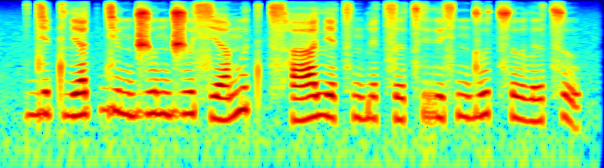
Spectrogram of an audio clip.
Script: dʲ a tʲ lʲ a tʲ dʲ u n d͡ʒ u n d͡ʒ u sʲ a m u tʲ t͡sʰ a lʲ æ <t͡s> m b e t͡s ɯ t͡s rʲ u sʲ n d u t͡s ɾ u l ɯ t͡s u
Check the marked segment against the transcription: correct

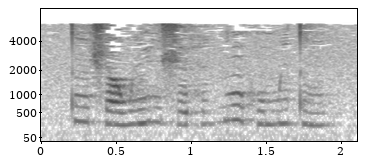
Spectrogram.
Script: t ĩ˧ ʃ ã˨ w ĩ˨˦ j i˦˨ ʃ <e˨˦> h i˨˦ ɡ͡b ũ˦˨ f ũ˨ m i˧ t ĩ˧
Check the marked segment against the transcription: incorrect: e˨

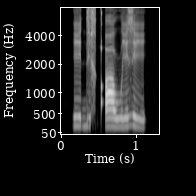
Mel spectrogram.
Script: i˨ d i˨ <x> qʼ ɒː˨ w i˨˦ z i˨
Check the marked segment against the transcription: correct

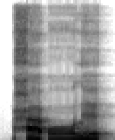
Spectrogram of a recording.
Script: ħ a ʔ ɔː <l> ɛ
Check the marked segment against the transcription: correct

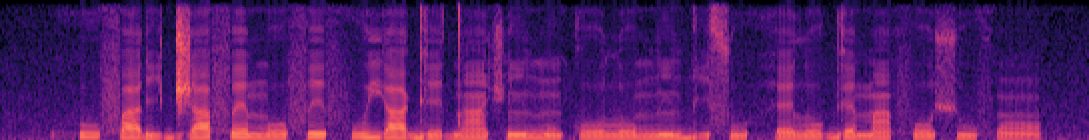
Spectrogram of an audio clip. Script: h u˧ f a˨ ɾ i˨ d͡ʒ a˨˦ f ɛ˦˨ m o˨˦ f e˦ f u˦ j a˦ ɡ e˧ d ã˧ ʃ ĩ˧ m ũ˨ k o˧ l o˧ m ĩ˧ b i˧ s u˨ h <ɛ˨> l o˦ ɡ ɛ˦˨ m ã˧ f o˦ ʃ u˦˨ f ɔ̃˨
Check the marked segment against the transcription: incorrect: ɛ˨˦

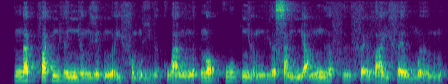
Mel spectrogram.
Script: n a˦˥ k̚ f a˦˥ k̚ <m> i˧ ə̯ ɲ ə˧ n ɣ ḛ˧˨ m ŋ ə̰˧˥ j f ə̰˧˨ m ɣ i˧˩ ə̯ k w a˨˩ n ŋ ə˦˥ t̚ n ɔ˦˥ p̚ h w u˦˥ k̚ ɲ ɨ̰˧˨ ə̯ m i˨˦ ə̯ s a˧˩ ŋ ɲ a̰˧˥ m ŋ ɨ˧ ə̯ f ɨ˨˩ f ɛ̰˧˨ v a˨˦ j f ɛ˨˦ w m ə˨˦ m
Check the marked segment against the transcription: correct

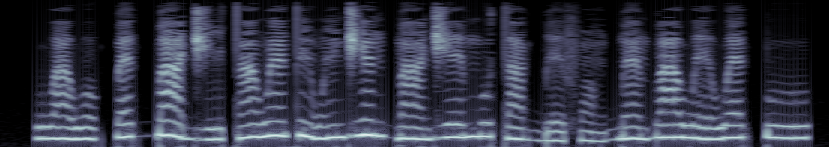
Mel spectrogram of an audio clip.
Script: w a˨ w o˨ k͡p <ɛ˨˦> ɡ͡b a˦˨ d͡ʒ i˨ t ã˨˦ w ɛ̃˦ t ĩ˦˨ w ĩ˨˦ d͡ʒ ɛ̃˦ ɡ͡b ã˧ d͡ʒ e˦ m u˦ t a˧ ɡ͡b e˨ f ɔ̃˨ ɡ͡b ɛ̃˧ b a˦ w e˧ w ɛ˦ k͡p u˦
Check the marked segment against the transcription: correct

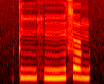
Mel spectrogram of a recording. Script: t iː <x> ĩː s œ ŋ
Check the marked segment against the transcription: correct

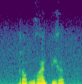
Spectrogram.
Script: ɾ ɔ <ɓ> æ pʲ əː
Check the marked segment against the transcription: incorrect: ɡʷ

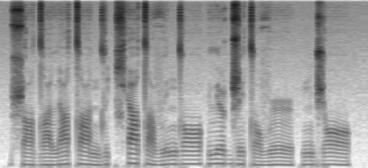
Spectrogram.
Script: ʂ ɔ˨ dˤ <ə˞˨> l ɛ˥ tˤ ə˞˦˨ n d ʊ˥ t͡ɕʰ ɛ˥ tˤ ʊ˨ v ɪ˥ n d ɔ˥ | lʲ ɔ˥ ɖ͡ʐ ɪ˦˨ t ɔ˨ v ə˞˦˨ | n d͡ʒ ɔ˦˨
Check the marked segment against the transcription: correct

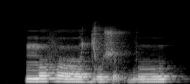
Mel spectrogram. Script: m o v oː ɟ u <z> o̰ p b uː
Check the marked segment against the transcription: incorrect: ʒ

